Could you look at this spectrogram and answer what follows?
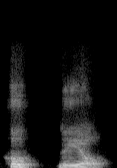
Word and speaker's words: Julio: The next one is J-U, and the H is, the J is H sound. So you say Julio, Julio.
